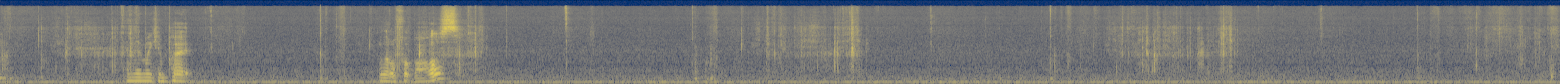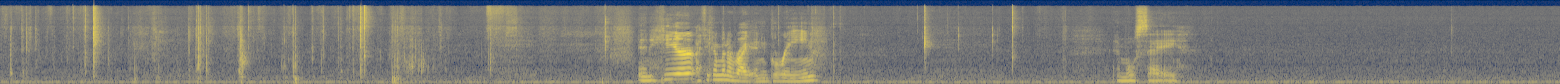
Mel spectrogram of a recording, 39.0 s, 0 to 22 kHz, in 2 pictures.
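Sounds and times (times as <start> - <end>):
steady low hum: 0.0 - 39.0
paper rustling: 8.8 - 10.9, 13.2 - 15.6, 17.9 - 26.0.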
